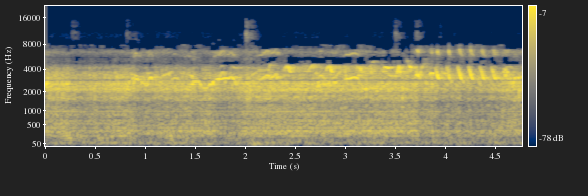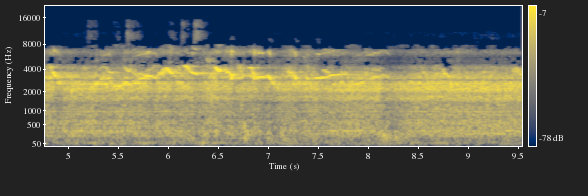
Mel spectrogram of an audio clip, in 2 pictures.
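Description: Birds chirping in quick calls and short rapid trills, busiest in the middle, over a steady hiss.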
